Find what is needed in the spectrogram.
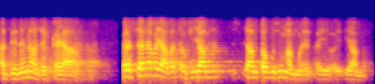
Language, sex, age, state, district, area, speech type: Manipuri, male, 60+, Manipur, Thoubal, rural, conversation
